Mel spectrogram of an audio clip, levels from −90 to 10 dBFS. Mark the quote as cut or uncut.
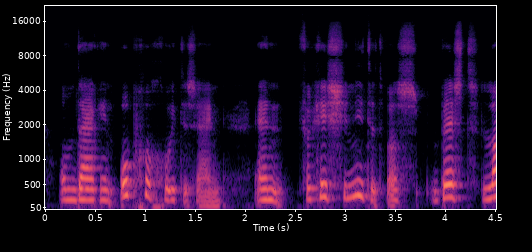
uncut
